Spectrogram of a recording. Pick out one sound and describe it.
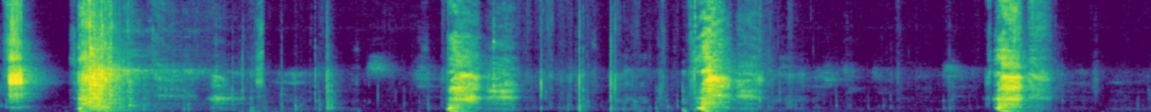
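A man exhales hard with effort while lifting.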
